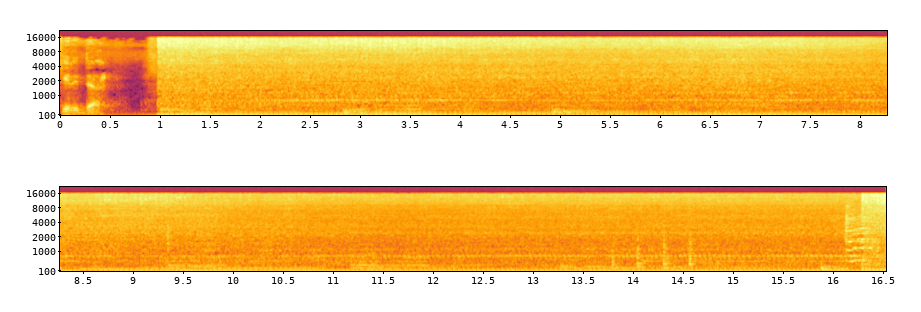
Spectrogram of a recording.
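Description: A ride-on mower engine hums steadily nearby.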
